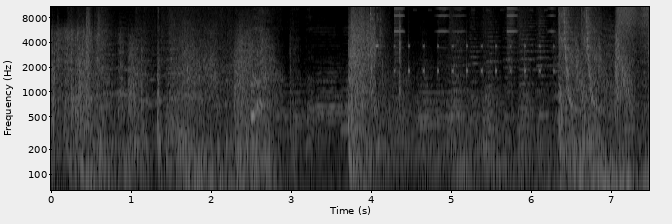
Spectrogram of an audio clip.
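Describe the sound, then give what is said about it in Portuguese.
A cartoon bomb is kicked and activated in Spider-Man: The Animated Series, with several sharp crash-like bursts followed by a rapid series of high electronic beeps between further impacts. “Caramba, o cara ativou a bomba dando um chute nela.”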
